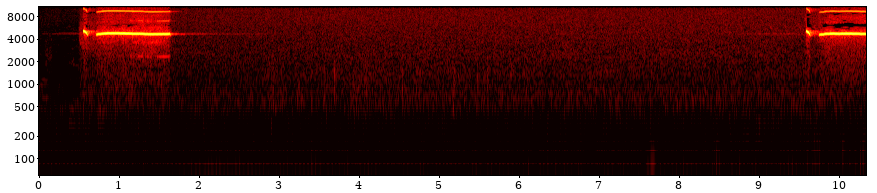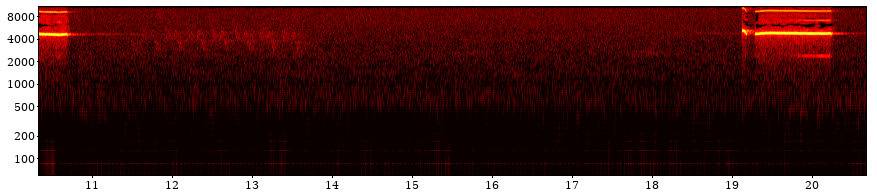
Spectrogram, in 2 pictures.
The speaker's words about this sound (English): The call of the broad-winged hawk is a high-pitched, thin whistle.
